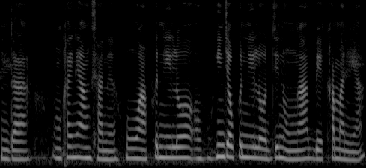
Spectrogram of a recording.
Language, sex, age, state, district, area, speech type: Bodo, female, 45-60, Assam, Kokrajhar, rural, spontaneous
